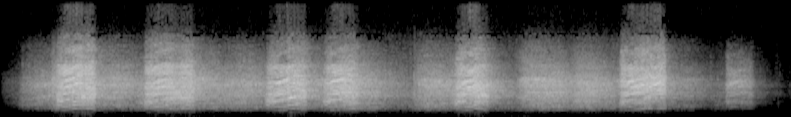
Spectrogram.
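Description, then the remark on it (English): A Eurasian jay gives a series of harsh, raspy shrieks, about nine in a row in quick irregular bursts, loud with no other sounds around. “When you hear a demented shriek anywhere near an oak tree, it's a jay.”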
